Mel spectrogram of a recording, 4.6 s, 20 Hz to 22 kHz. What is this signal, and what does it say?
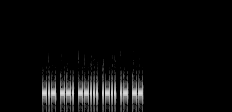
Morse code, heard as a keyed tone, about 40 wpm, 700 Hz. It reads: KG7LAM
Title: USA Call Signs - 6 Characters - Repeated 3x - 40wpm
